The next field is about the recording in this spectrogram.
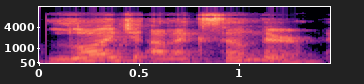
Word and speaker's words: Lloyd Alexander: Você sabe como pronunciar o nome do cara? É o Lloyd Alexander, é isso? – Isso mesmo mesmo, que é composto por cinco romances.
